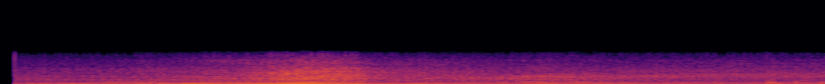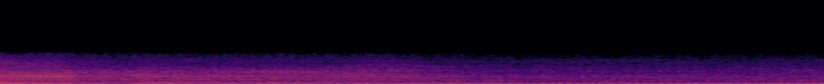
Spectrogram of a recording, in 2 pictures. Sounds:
Motorcycle, Vehicle

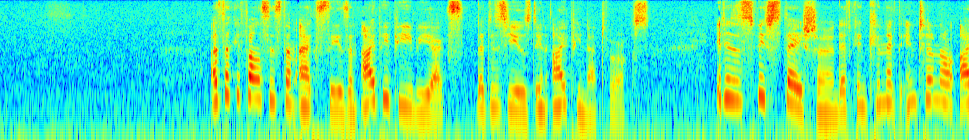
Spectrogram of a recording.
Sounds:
Speech

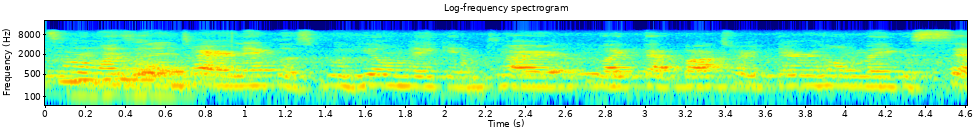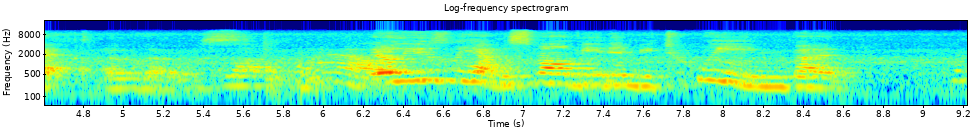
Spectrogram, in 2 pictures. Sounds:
Speech, woman speaking

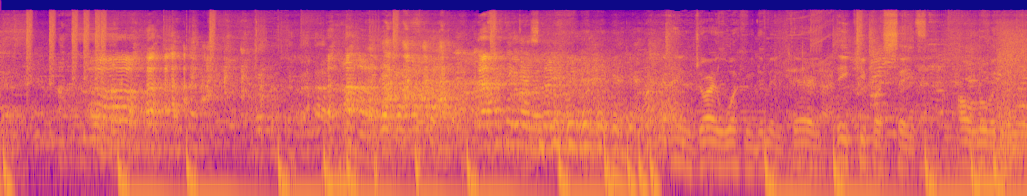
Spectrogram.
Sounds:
Laughter, Speech

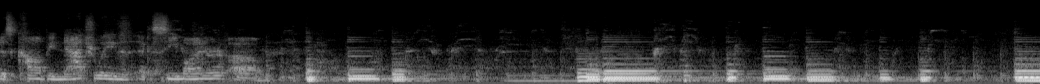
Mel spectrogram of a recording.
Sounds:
Speech, Music

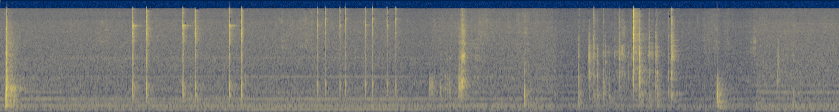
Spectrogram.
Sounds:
mouse clicking

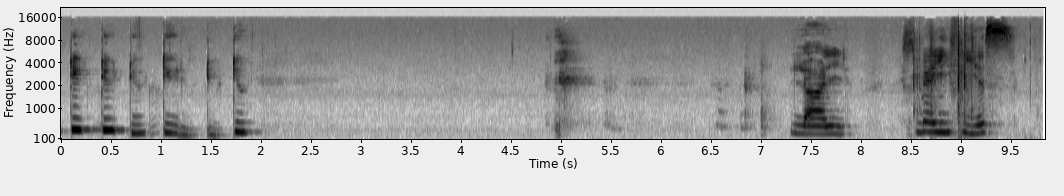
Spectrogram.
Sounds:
Speech

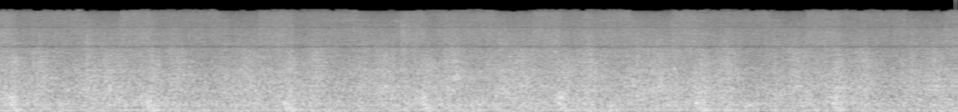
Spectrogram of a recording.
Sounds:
Engine

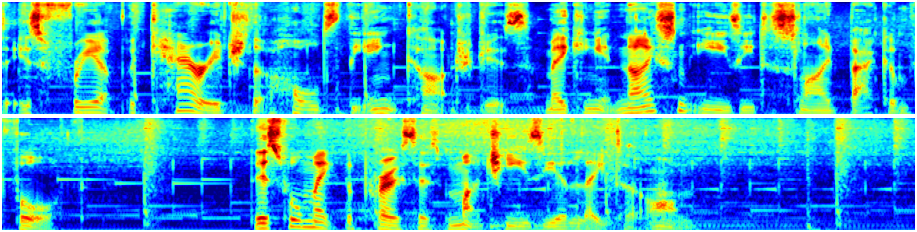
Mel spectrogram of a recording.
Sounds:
Music, Speech

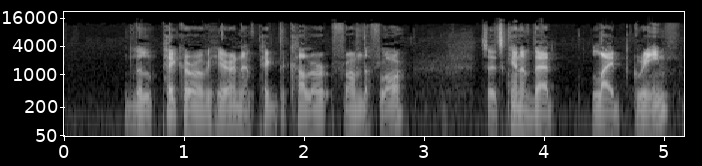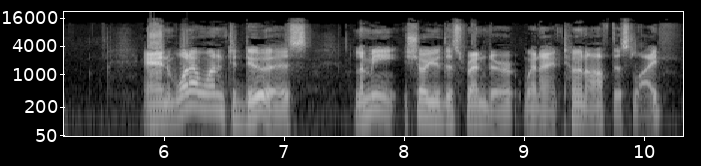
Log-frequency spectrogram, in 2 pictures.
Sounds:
Speech, Narration

